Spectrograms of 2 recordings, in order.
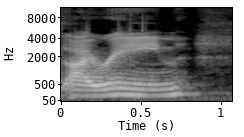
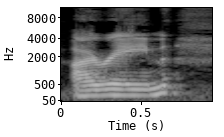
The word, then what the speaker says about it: Yrene: So the second part of the novella is the assassin and the healer and how she connects with, I pronounce it Irene, Y-R-E-N-E, Irene, in the tavern, who's actually a healer with, you know, an incredible story.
